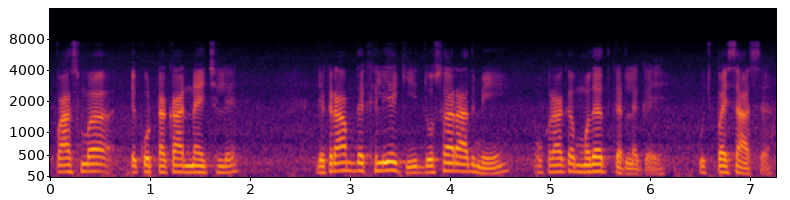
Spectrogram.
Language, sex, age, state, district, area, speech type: Maithili, male, 18-30, Bihar, Purnia, urban, spontaneous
